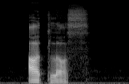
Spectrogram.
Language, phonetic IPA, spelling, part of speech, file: Polish, [ˈatlas], atlas, noun, Pl-atlas.ogg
